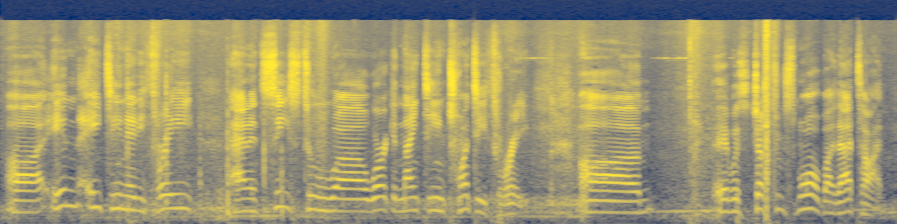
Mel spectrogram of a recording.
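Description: A man's voice: high-pitched, measured pace. An older man leading an outdoor walking tour, rambling with many fillers and wry puns. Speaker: tour guide and borough historian. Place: city sidewalk outdoors in winter. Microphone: handheld microphone. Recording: street noise, far camera mic.

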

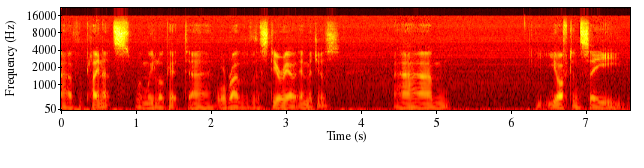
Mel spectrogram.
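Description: Low, creaky-voiced man explaining on screen. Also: a little hiss or hum, low-quality recording. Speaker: amateur astronomy video presenter. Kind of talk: screen-recorded explanatory commentary.

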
